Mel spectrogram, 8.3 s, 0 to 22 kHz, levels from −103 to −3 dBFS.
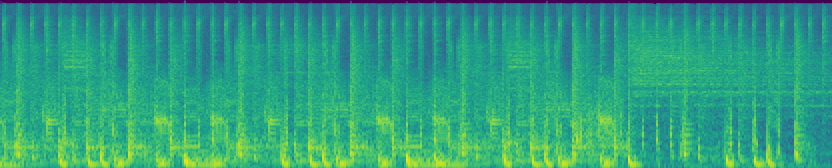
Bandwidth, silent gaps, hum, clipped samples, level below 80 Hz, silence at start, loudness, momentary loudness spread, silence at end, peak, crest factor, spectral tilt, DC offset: over 20 kHz; none; none; under 0.1%; -24 dBFS; 0 s; -15 LUFS; 3 LU; 0 s; 0 dBFS; 16 dB; -4 dB/octave; under 0.1%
